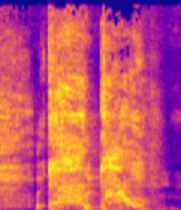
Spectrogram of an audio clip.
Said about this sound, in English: That's a big cough.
